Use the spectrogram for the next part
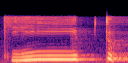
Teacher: в кінці слова приголосний твердий звук т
